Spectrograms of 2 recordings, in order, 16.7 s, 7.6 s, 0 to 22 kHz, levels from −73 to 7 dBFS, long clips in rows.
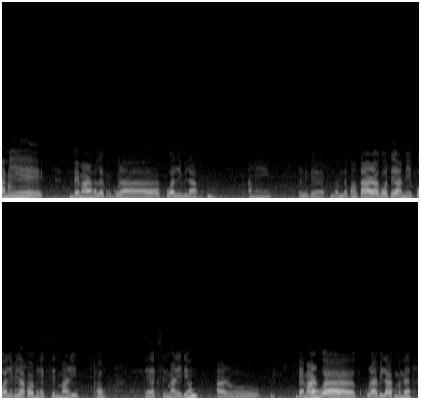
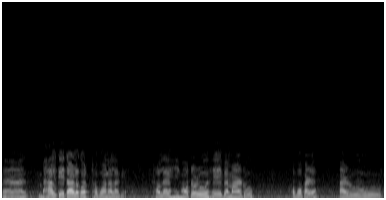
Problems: background sounds at intervals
